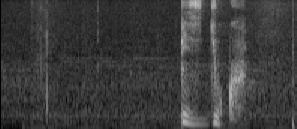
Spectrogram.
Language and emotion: Russian, angry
